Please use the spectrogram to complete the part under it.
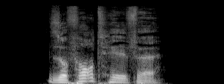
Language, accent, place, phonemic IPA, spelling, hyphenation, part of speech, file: German, Germany, Berlin, /zoˈfɔʁtˌhɪlfə/, Soforthilfe, So‧fort‧hil‧fe, noun, De-Soforthilfe.ogg
- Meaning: emergency relief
